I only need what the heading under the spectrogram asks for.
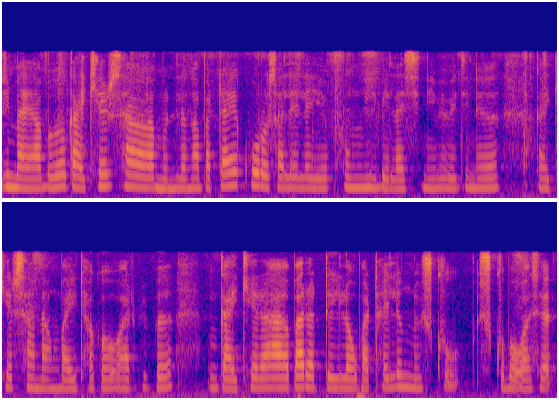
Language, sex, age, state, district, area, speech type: Bodo, female, 18-30, Assam, Kokrajhar, rural, spontaneous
